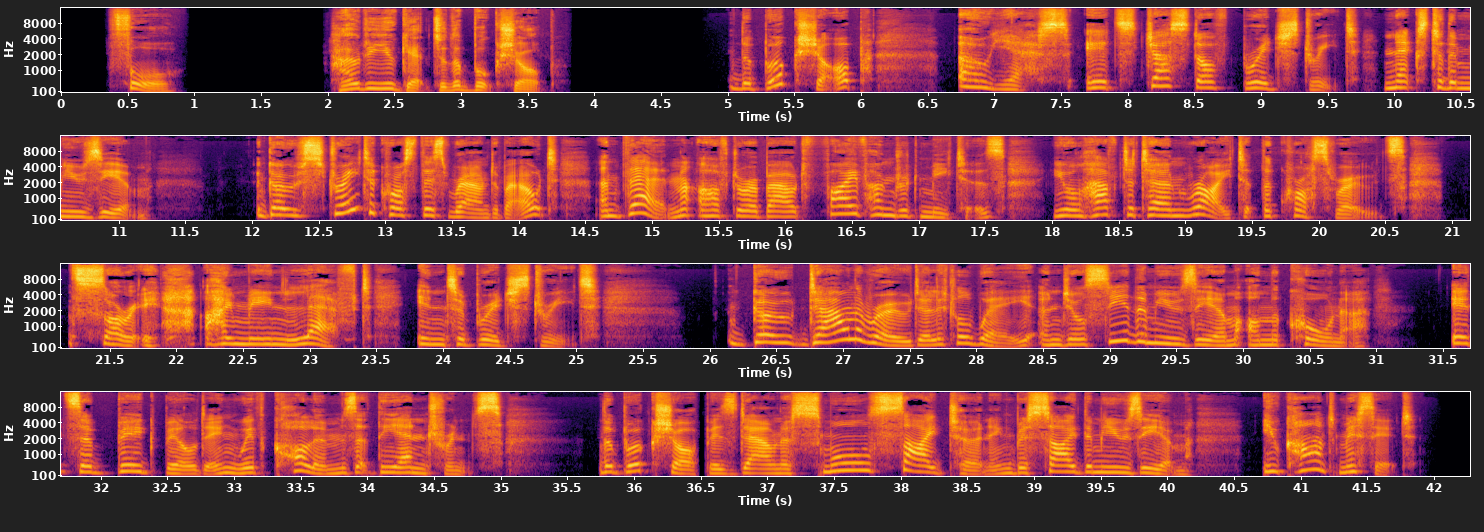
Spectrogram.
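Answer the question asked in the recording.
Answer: Across the roundabout, left at the crossroads into Bridge Street, beside the museum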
